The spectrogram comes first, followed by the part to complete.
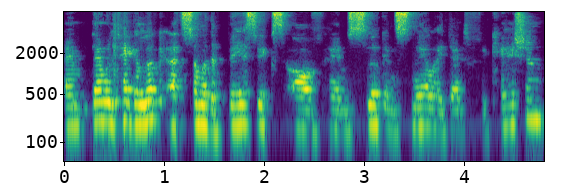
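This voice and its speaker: A man with an Irish accent speaks at a fairly quick pace, his high-pitched voice showing ordinary pitch variation. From Ireland, Athlone (midlands). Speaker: professor. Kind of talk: webinar lecture. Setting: online webinar.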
